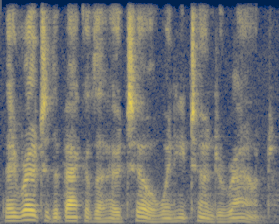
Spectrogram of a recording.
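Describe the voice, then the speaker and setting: A woman's voice: a bass voice, brisk, warm tone. A woman narrating a scripted western story. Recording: faint background noise and ambience.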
